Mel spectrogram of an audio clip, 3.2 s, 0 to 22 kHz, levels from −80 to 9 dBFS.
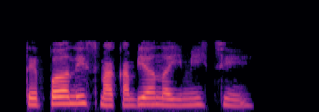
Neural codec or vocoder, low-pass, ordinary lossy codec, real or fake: none; 5.4 kHz; MP3, 32 kbps; real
